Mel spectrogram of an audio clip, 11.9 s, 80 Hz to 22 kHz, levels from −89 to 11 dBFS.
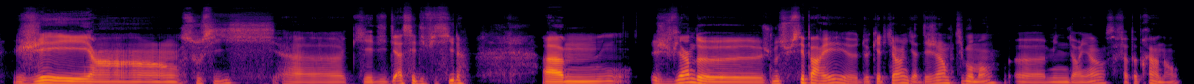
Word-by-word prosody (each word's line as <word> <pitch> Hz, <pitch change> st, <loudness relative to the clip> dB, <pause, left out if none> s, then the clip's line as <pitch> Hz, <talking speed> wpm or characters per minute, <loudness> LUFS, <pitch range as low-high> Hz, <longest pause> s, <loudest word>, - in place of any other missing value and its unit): J'ai 115 Hz, +2 st, +5 dB
un 105 Hz, -1 st, 0 dB
souci, 120 Hz, +7 st, -7 dB
heu, 95 Hz, -1 st, -5 dB
qui 100 Hz, -, -7 dB
est 95 Hz, -, -3 dB
di 105 Hz, +1 st, -5 dB
assez 125 Hz, 0 st, +1 dB
difficile, 115 Hz, +3 st, -3 dB, 0.8 s
hem, 110 Hz, +1 st, +4 dB, 0.3 s
je 110 Hz, -6 st, -5 dB
viens 160 Hz, +10 st, +4 dB
de 100 Hz, -, +3 dB
je 95 Hz, +4 st, -11 dB
me 115 Hz, -, -2 dB
suis 115 Hz, -, -3 dB
séparé, 150 Hz, 0 st, +2 dB
heu, 100 Hz, -5 st, -5 dB
de 95 Hz, +2 st, -9 dB
quelqu'un 135 Hz, +7 st, -2 dB
il -, -, -5 dB
y -, -, -5 dB
a -, -, -4 dB
déjà 120 Hz, +7 st, -3 dB
un 145 Hz, -, 0 dB
petit 140 Hz, -3 st, -10 dB
moment, 110 Hz, +5 st, -2 dB, 0.2 s
heu, 95 Hz, -3 st, -5 dB
mine 95 Hz, +1 st, -6 dB
de 95 Hz, -, -6 dB
rien, 110 Hz, +10 st, -4 dB
ça -, -, -16 dB
fait -, -, -9 dB
à -, -, -19 dB
peu -, -, -7 dB
près -, -, -4 dB
1 95 Hz, -, -3 dB
an, 90 Hz, +2 st, -11 dB
105 Hz, 190 wpm, -24 LUFS, 100-125 Hz, 0.8 s, J'ai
